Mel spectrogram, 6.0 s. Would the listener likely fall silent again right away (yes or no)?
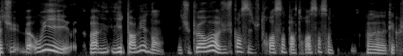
no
